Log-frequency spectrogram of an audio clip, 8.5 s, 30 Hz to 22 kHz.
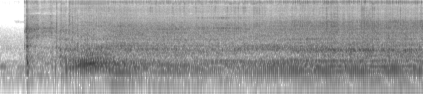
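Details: Predator 3500 generator with 131 hours, warm after about half an hour of running, after cleaning the idle jet and adjusting idle for surging and stalling. Catches within a second, rises briefly, then settles into a steady drone: healthy start and idle.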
